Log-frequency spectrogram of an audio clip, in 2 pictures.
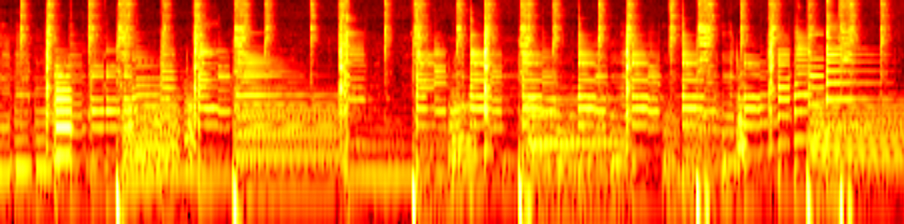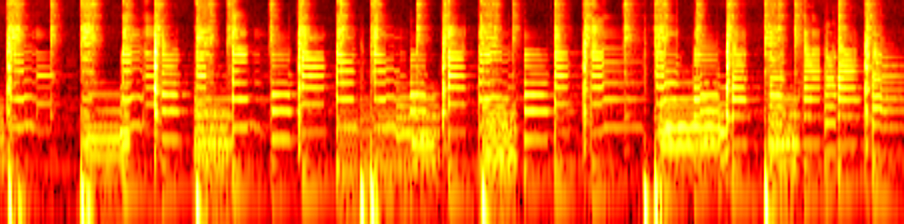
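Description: Live band playing an instrumental passage without vocals: acoustic guitar picking over a steady drum beat and bass.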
